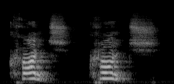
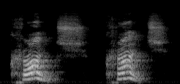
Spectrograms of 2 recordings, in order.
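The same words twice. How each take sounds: Both takes have the same delivery.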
